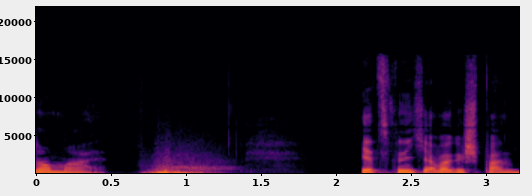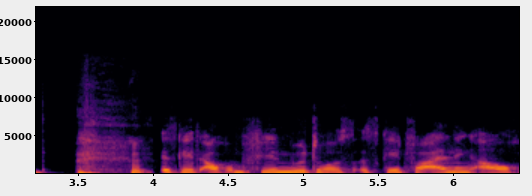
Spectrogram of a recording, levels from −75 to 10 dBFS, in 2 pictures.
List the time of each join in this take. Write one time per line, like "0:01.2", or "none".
0:04.0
